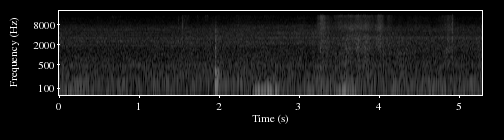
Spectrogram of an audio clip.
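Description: Paper rustles and crinkles as hands fold it.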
